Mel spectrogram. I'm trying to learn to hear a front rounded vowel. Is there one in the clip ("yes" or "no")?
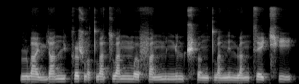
yes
